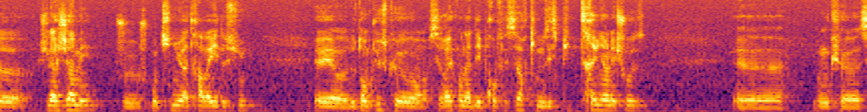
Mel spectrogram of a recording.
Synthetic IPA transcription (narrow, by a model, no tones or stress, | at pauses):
øʒ̥əlaʒamɛʒəʒəkɔ̃t̪inyat̪χavajed̪əsy | eød̪ot̪ɑ̃plyskəɔ̃sɛvʁɛkɔ̃nad̪epχɔfesœʁkʲinuzɛksplik̚t̪χɛbjɛ̃leʃoz | d̪ɔ̃kʰøs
